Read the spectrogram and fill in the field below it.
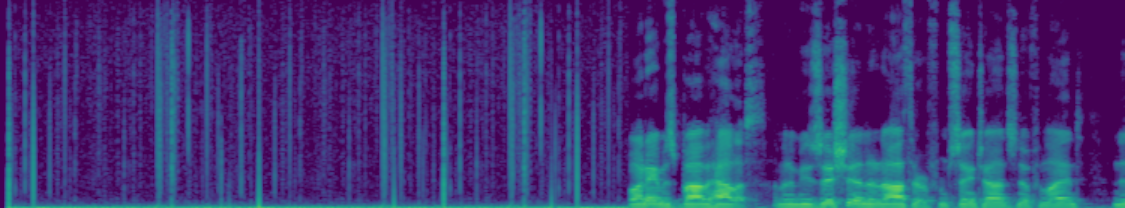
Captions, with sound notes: (crackling) - My name's Bob Hallett. I'm a musician, and an author from Saint John's, Newfoundland.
